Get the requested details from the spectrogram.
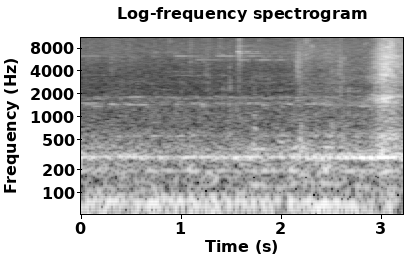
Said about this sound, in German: Ja, Zug fahren.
